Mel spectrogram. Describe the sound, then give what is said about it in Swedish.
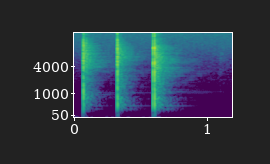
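Three sharp hand claps in a steady, even rhythm, imitating Aaron Ramsdale's clapping penalty tactic, each crisp and bright with a quick decay, followed by a moment of quiet. No one speaks. “Jag ska imitera strafftaktiken, så får ni se hur psykad den blir.”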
